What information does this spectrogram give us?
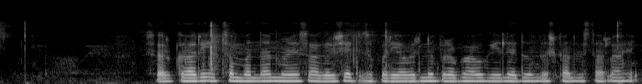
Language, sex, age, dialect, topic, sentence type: Marathi, male, 18-24, Northern Konkan, agriculture, statement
